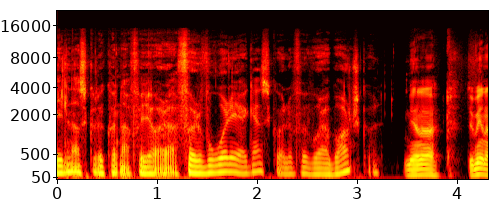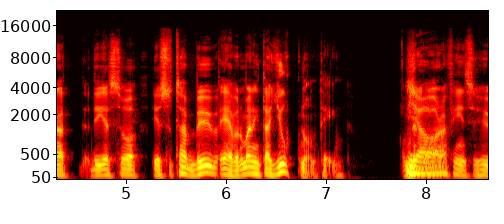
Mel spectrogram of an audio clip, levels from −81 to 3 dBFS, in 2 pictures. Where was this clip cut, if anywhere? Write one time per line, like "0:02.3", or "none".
0:05.2
0:05.9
